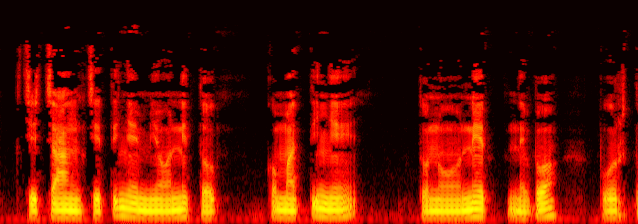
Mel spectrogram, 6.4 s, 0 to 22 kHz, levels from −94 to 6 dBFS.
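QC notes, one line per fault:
Throughout, MP3 compression: the sound has a watery, swirly edge, s sounds chirp metallically, and nothing comes through above 15 kHz. That's likely an MP3 encoder short on bits, which fits a rate around 40 kbps. It chops the treble at a fixed point and drops quieter frequency lines that flicker in and out from frame to frame, hence the swirl, while consonant attacks get smeared.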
